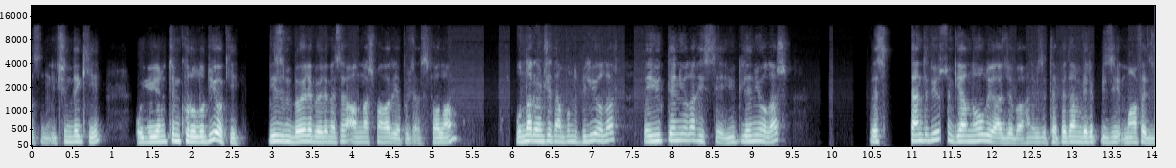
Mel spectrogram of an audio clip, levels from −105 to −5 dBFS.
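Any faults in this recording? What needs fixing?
A faint buzz pulsing about 150 times a second, about 40 dB below the speech, runs from 3.6 s to the end. This is computer activity noise: processor, graphics or mouse load disturbing the audio circuit's shared ground. Moving to an external USB audio interface or adding a ground-loop isolator would keep the computer's load off the audio path.

Three short halts into silence occur at 9.85–9.98 s, 10.26–10.46 s and 10.66–11.01 s, adding about 0.11, 0.17 and 0.34 s. The speech then resumes intact. These are call audio freezes, likely from delayed packets emptying the jitter buffer. A steadier network connection and a deeper jitter buffer would keep the buffer from running dry.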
